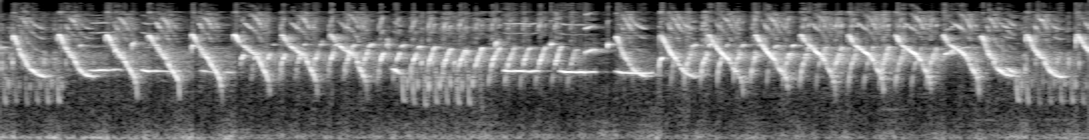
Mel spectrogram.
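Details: Canary giving long 'gacor' song, 'cuit cuit nembak' style, to prompt young canaries to learn: repeated V-shaped swooping notes, a dense buzzy trill in the middle, then a run of steady swoops.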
